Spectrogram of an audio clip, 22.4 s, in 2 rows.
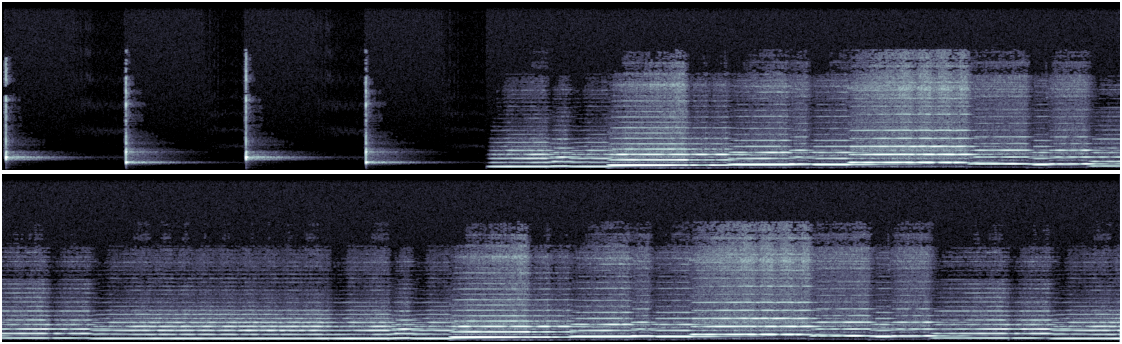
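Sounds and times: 
flute duet: 4.9s - 22.3s.

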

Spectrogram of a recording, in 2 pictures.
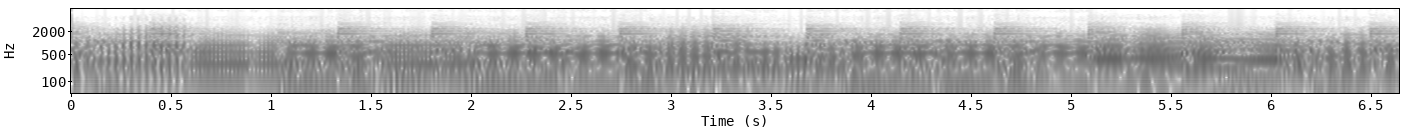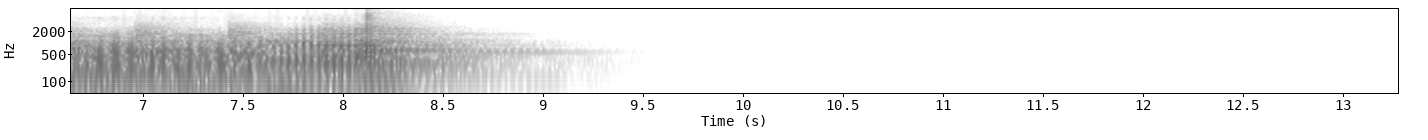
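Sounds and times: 
tuba playing a tarantella: 0.0s - 8.8s.

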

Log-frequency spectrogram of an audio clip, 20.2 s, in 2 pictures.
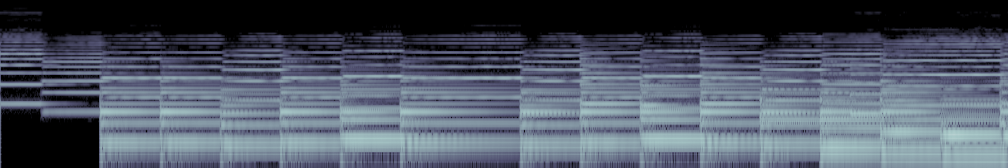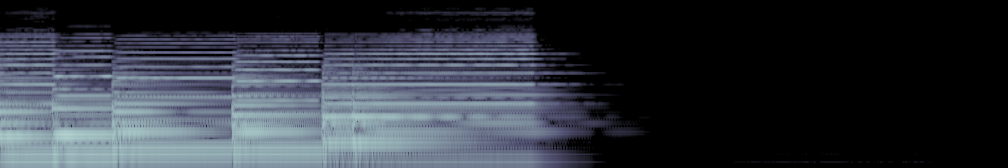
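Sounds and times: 
oboe playing a Christmas carol: 0.0s - 15.8s.

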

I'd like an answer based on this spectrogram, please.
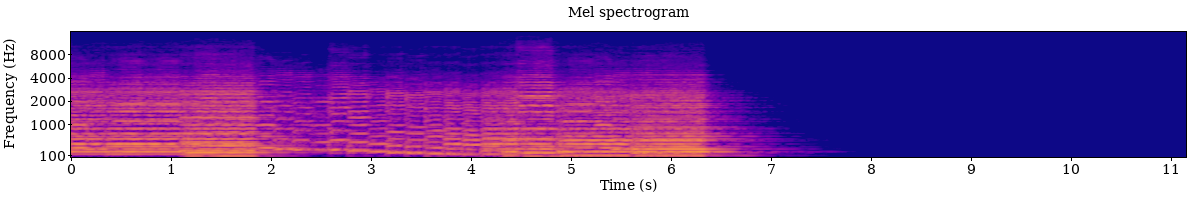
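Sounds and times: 
string trio playing a gavotte: 0.0s - 6.9s.

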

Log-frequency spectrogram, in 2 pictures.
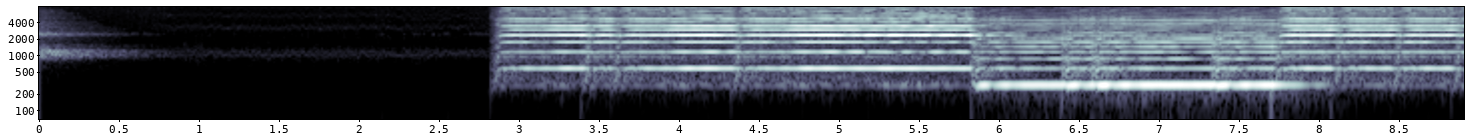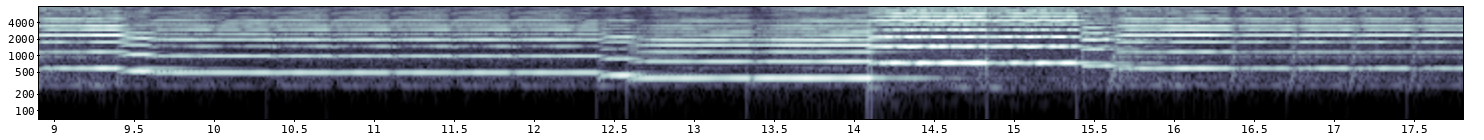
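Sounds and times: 
violin: 2.9s - 17.8s.

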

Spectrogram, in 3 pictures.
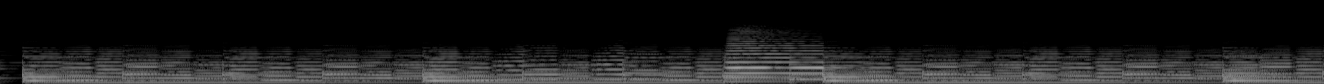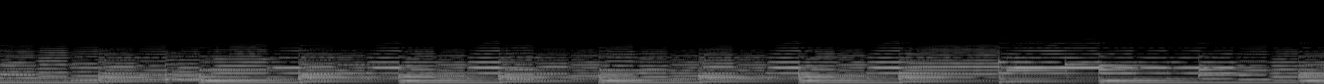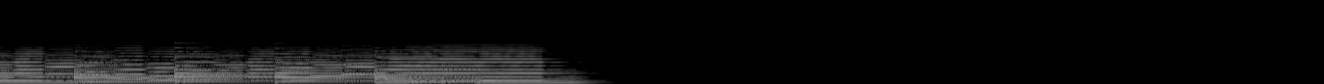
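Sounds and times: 
trombone playing a slumber song: 0.4s - 32.2s.

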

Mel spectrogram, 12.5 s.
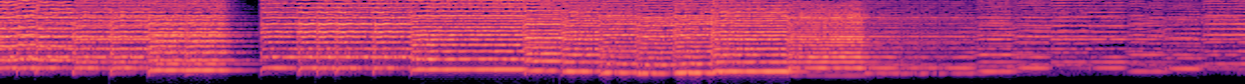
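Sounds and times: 
violin duet playing a march: 0.0s - 12.4s.

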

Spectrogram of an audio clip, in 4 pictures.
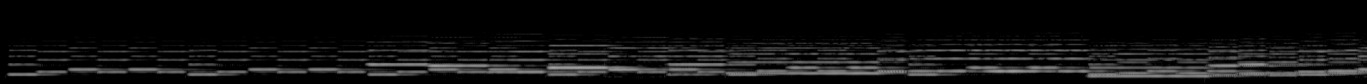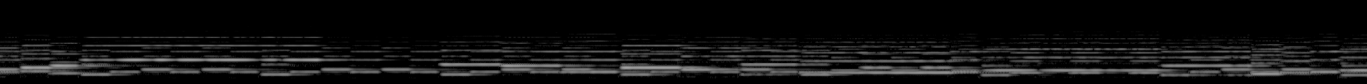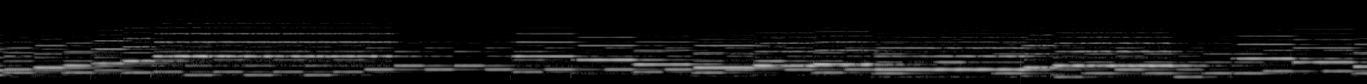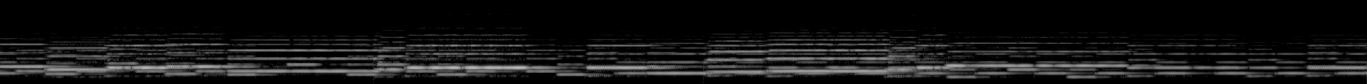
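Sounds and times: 
flute duet playing a classical piece: 0.0s - 54.6s.

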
